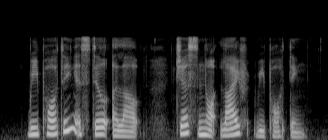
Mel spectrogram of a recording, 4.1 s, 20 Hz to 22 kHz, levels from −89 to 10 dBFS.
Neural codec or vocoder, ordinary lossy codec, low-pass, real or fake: none; none; 7.2 kHz; real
